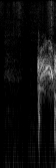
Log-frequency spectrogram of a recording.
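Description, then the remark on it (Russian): One sharp sneeze, fairly loud, bursting out after a brief quiet moment and trailing off with a breathy rasp. “Будьте здоровы.”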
